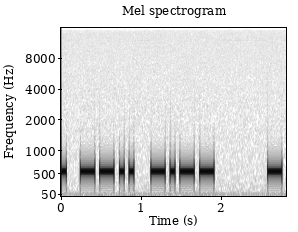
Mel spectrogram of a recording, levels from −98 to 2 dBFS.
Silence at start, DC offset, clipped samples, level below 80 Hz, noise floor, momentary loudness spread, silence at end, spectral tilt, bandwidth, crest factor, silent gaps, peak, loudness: 0 s; under 0.1%; under 0.1%; -72 dBFS; -66 dBFS; 5 LU; 0.05 s; -7.5 dB/octave; 0.8 kHz; 6 dB; none; -2 dBFS; -8 LUFS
